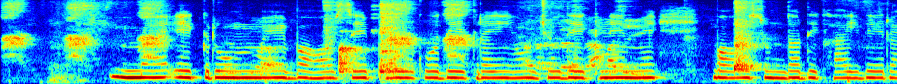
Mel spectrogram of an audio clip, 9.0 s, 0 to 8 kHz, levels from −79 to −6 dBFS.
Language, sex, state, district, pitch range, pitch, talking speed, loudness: Hindi, female, Bihar, Kaimur, 225-235 Hz, 230 Hz, 125 wpm, -14 LUFS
